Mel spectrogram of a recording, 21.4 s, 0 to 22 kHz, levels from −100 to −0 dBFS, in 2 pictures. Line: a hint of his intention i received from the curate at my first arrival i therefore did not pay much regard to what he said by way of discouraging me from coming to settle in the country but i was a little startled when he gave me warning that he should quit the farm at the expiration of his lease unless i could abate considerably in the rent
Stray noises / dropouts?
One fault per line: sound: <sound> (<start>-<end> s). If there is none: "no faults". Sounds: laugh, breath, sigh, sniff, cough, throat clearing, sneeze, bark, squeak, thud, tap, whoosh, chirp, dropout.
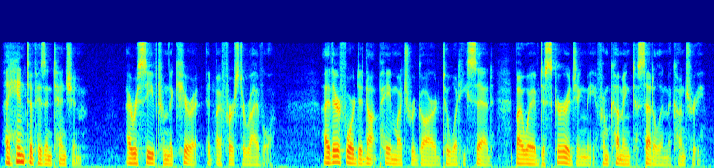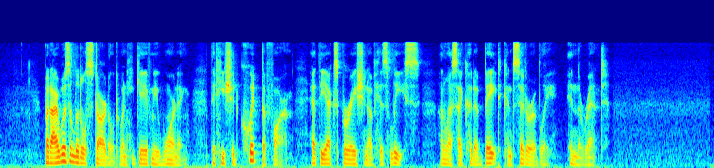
no faults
